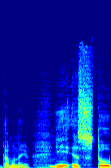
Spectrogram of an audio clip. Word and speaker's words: Estou: Estou. – Estou. So listen to how she kind of goes, at the end of that word.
